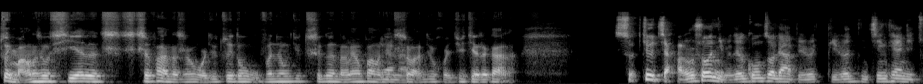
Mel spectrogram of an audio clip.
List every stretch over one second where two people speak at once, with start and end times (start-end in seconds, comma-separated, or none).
none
